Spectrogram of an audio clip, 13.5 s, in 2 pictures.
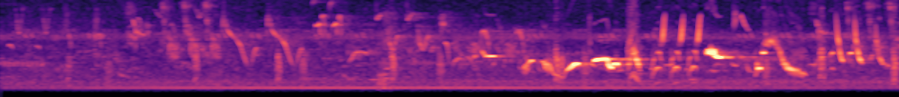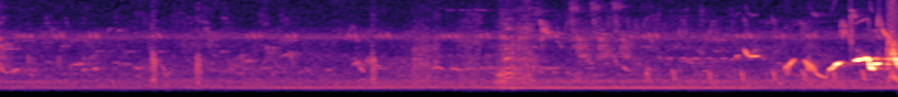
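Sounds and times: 
Orchard oriole song: 0:00.9 - 0:06.8, 0:10.8 - 0:13.4.

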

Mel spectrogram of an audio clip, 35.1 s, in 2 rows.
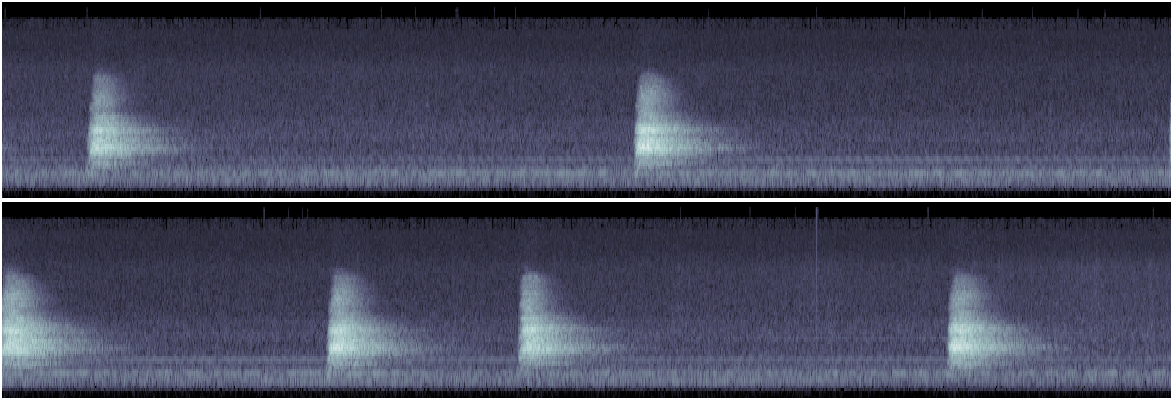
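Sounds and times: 
red fox harsh call: 0:01.3 - 0:02.6, 0:09.5 - 0:11.0, 0:17.5 - 0:19.0, 0:22.4 - 0:23.8, 0:25.2 - 0:26.8, 0:31.7 - 0:33.2.

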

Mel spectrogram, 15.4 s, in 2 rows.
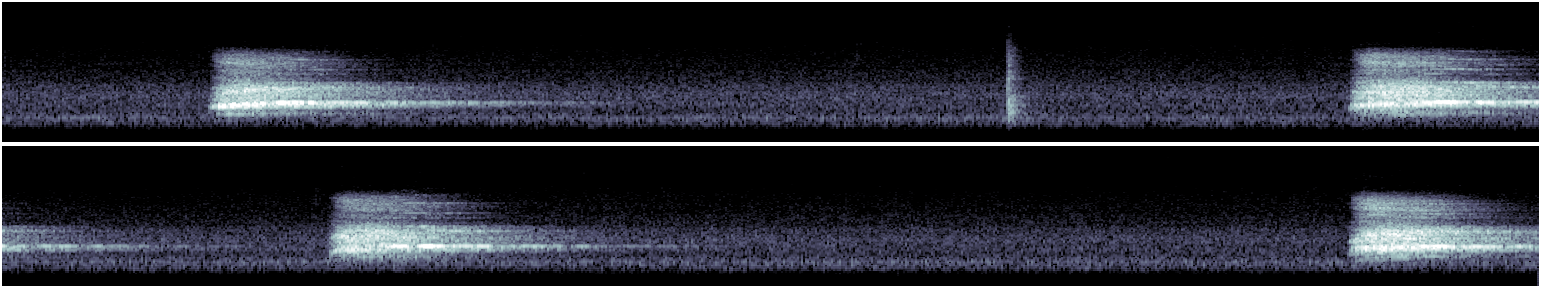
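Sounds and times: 
red fox uttering hoarse screams: 0:01.0 - 0:02.7, 0:06.7 - 0:08.4, 0:09.3 - 0:11.0, 0:14.4 - 0:15.3.

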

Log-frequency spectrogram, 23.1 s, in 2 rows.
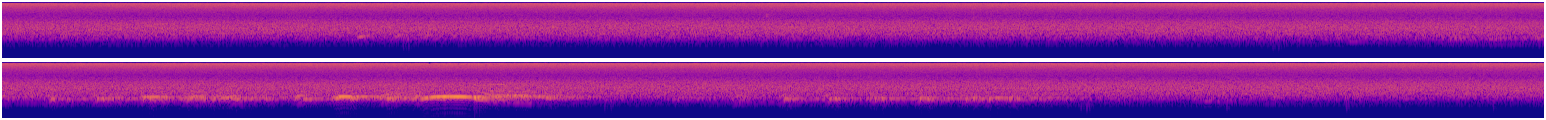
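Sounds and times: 
Barred Owl calling: 0:10.1 - 0:20.9.

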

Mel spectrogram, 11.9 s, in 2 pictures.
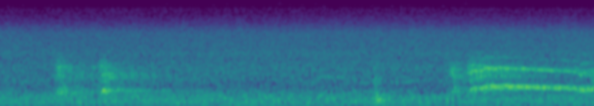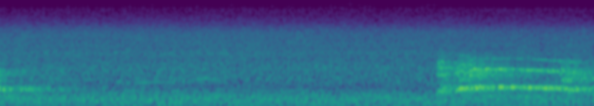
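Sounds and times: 
background hiss: 0:00.0 - 0:11.8
coyote howling: 0:04.5 - 0:06.7, 0:10.3 - 0:11.8.

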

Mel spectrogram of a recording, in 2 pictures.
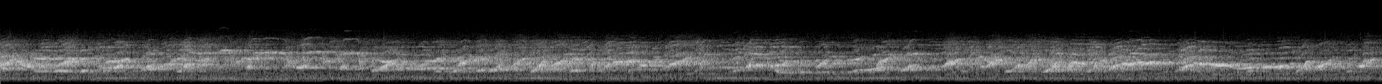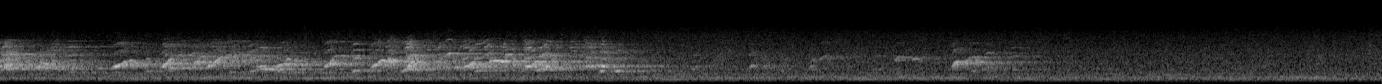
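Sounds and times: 
coyotes yipping and howling in chorus: 0:00.0 - 0:25.6.

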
